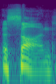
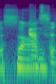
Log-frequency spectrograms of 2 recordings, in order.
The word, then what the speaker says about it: Assen: for 34 laps around TT circuit Assan right that's how you pronounce it a song yeah and if the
